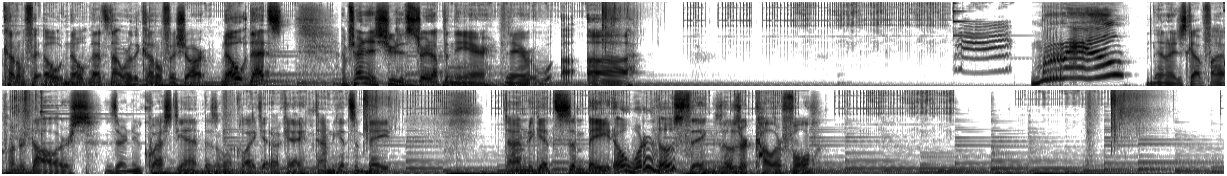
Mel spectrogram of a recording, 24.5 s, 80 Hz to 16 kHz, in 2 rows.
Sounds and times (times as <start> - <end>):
Speech: 0.0 - 2.8, 3.4 - 6.4, 10.3 - 16.1, 17.3 - 20.4
Music: 0.0 - 7.9, 13.2 - 24.4.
